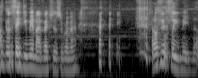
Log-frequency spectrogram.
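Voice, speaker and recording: A man with a Nigerian accent talks with vocal fry. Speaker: livestreaming artist. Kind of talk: casual livestream chat while drawing. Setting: live stream. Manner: casual, thinking aloud.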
